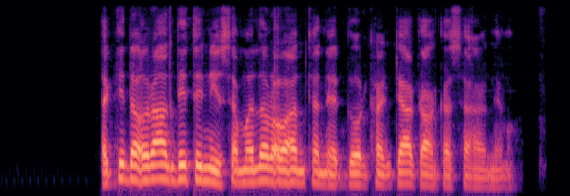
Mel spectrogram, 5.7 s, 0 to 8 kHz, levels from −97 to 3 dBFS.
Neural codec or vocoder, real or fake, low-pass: codec, 16 kHz, 2 kbps, FunCodec, trained on LibriTTS, 25 frames a second; fake; 7.2 kHz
